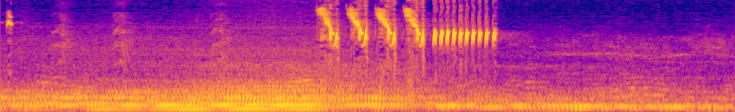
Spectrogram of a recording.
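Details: European goldfinch, locally saira, from Parachinar: a brief burst of four high, sharply downslurred notes and a short rattling trill over a steady low background hum.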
